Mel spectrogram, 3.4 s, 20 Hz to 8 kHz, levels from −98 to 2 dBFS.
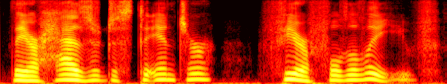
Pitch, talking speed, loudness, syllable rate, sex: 170 Hz, 145 wpm, -18 LUFS, 5.0 syllables/s, male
